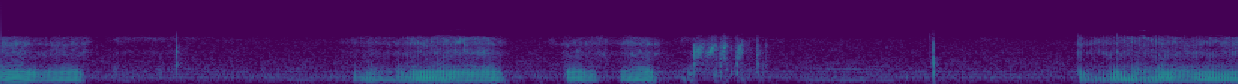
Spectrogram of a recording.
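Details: Sleeping female dog whose snoring the owner likens to sleep apnea: loud, rattling, groaning breath sounds in bursts with quiet gaps between.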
